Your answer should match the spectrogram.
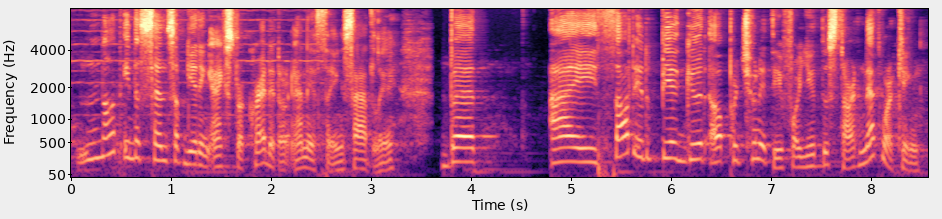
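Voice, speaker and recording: A woman's voice: low-pitched, darkish tone. Woman doing a prim, precise young schoolgirl. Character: prim, studious young female student.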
